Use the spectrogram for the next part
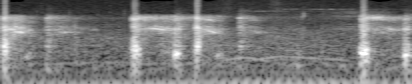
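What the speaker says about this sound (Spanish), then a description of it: "te estás tosiendo" A person coughs repeatedly in short, sharp bursts at irregular intervals during a Grand Theft Auto V online session, fairly close and clear with no speech.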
